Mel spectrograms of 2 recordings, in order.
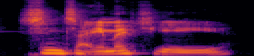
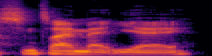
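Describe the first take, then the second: First: It is said in a put-on pirate voice. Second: It is said in his normal voice.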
